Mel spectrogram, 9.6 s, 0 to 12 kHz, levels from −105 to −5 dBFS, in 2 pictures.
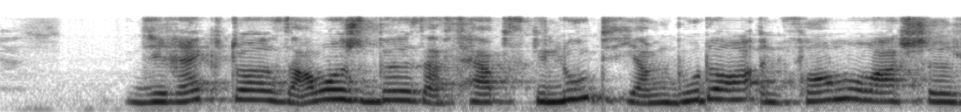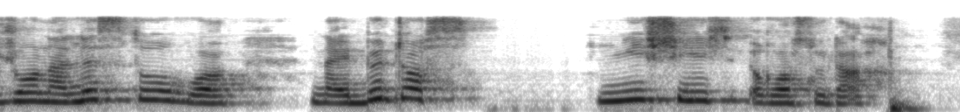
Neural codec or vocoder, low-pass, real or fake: codec, 16 kHz, 8 kbps, FunCodec, trained on LibriTTS, 25 frames a second; 7.2 kHz; fake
